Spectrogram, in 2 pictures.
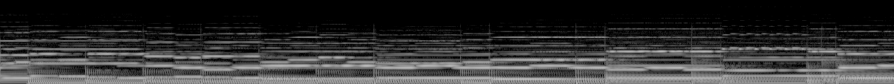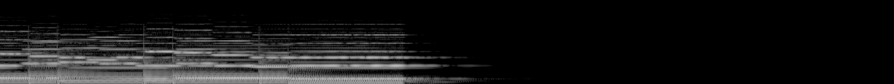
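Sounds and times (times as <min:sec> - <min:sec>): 
song: 0:00.0 - 0:13.7.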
